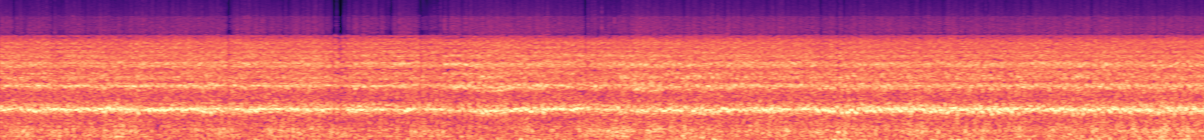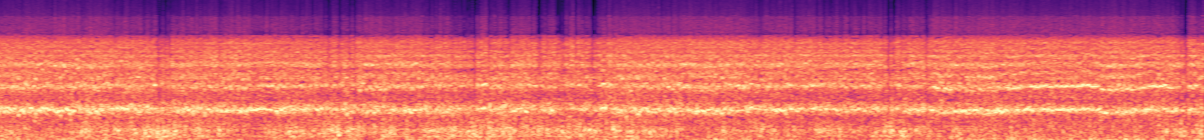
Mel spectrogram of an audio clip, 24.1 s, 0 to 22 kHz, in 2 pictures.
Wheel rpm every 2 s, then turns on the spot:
230, 230, 230, 230, 230, 230, 230, 230, 230, 220, 230, 230.
none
